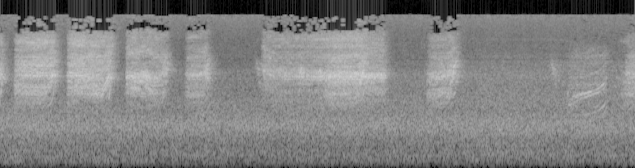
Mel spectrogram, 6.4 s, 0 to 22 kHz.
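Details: Harsh, breathy shrieks from a juvenile azure-winged magpie, Kiba Park, 17 July 2019, delivered as a near-continuous chain of rasping bursts, fading to softer calls with a faint rising note near the end.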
